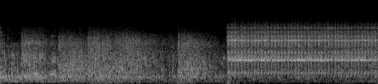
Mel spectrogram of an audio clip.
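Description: A telephone in an office rings loudly and continuously after a few muffled thumps and some talking.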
